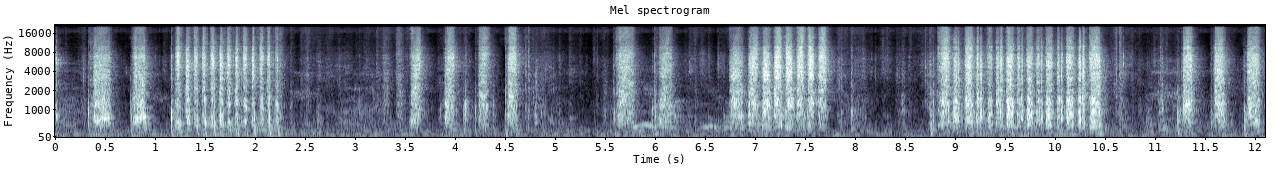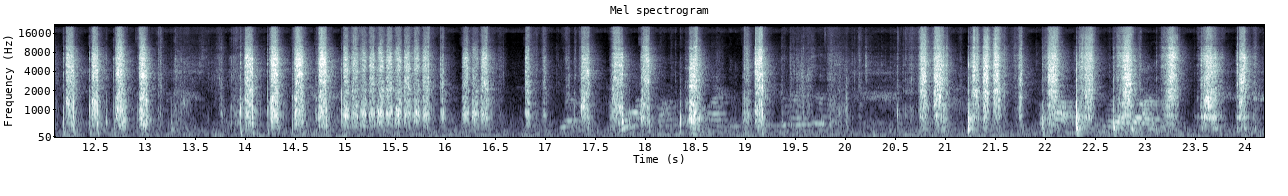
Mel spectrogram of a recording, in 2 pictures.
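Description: Sandpaper rubs back and forth over a painted wooden birdhouse, smoothing lifted paint, in long scratchy strokes, then shorter rapid passes, close and fairly loud.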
